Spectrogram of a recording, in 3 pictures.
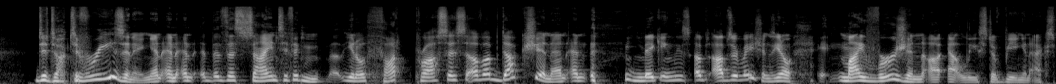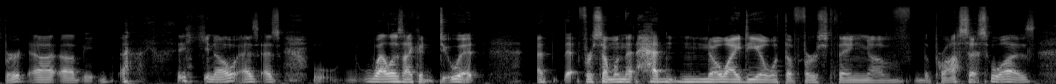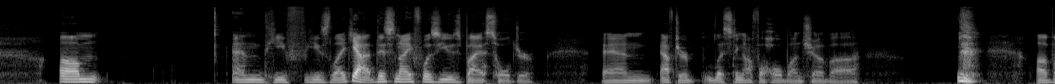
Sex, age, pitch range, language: male, 20-39, 110-160 Hz, English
